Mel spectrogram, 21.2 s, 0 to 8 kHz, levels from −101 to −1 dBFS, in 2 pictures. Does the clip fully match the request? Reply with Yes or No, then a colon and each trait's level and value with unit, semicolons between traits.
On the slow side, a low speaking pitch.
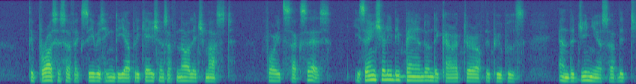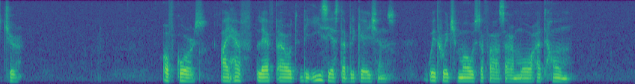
Yes: slow, 130 wpm; low, 120 Hz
